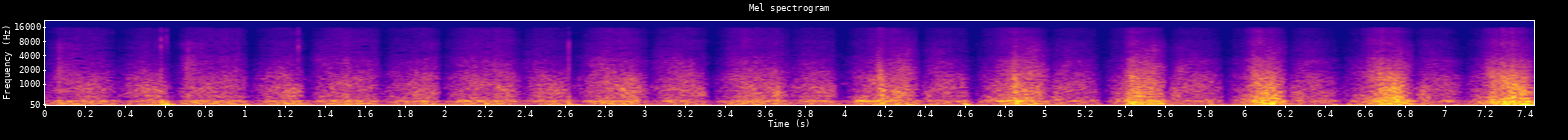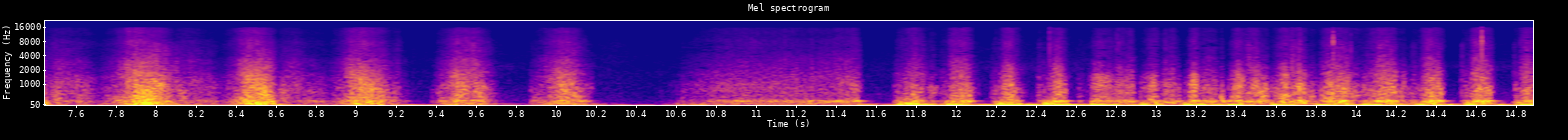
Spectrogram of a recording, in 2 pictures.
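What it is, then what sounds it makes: Foam microphone windscreen. Long nails scratch fast over the sides and top of a black foam windscreen covering a microphone head. It makes a rapid, rhythmic, muffled scratching at about two strokes per second, heavy in low rumble with little high end. The strokes briefly thin out and drop near the ten-second mark, then return louder to the end.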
